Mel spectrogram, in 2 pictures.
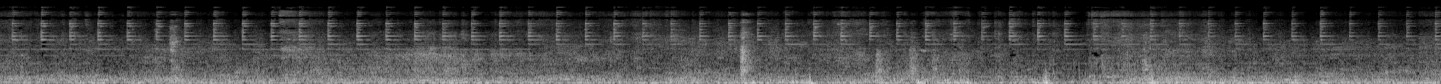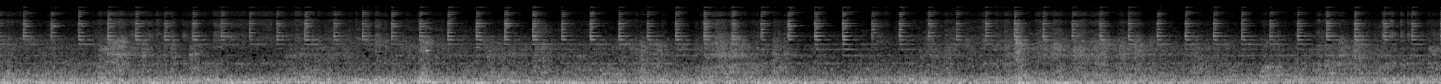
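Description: Covered hopper cars of a freight train rolling through a grade crossing: a steady low rumble of wheels on rail with a few sharp knocks and squeals. Over it the crossing's RACO mechanical bell rings in a fast, even rhythm.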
